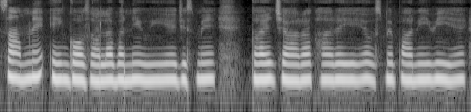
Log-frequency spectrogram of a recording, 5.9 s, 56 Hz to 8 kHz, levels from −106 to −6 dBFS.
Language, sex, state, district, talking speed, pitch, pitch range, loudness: Hindi, female, Bihar, Sitamarhi, 165 wpm, 240 Hz, 240-245 Hz, -28 LUFS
